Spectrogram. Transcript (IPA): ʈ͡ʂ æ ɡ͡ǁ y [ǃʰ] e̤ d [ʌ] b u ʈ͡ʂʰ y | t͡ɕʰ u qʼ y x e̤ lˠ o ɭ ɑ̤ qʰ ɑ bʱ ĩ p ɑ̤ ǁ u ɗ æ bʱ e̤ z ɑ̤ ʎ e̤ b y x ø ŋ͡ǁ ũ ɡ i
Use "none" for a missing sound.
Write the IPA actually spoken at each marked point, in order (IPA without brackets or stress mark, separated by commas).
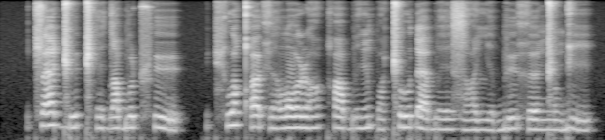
ǁʰ, ɑ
